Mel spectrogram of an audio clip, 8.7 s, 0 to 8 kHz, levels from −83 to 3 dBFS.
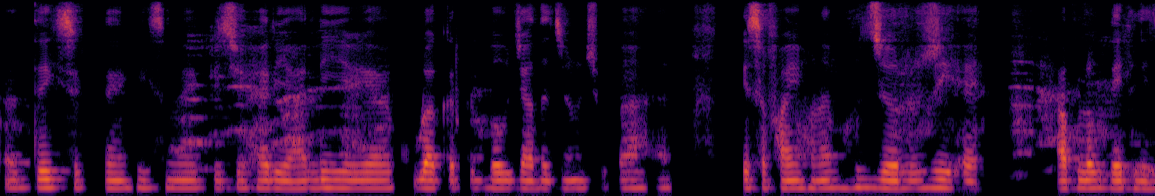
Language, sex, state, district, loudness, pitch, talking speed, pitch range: Hindi, male, Jharkhand, Jamtara, -33 LUFS, 120 Hz, 175 wpm, 120-125 Hz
